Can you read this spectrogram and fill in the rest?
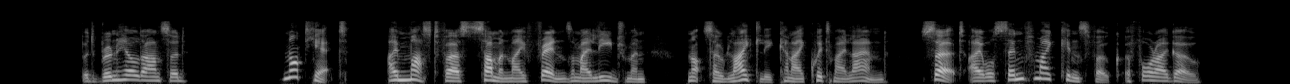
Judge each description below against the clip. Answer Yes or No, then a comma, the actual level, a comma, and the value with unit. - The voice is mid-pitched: Yes, medium, 165 Hz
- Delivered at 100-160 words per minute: Yes, average, 150 wpm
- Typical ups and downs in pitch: No, wide, 6.1 semitones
